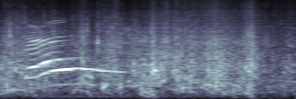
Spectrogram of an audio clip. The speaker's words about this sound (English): And many campers' favorite activity, swimming.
